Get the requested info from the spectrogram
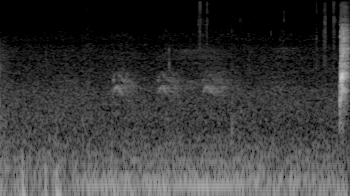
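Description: Three faint short animal calls, about half a second apart, over a low rumble with a couple of soft knocks near the start.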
